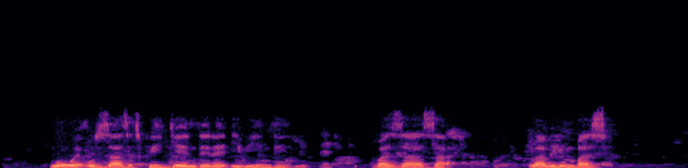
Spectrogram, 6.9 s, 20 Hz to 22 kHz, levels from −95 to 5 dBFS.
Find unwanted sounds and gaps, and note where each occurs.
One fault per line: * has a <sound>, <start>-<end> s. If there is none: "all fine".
all fine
